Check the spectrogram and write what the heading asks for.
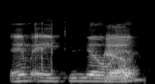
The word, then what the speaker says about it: Maton: Maton.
